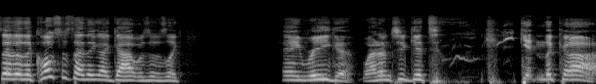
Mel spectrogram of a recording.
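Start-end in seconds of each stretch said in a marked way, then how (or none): 2.8-6.0 generic put-on New York accent, slower. Speaker shows the closest they got to an Australian accent: generic New York accent. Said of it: "it's just generic New York is as close as I can get".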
